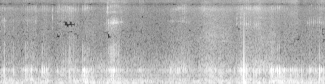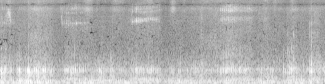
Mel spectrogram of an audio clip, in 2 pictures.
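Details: Gritty, a young male Domestic Shorthair kitten who lost one eye to an infection, playful and affectionate and up for adoption, purring softly and steadily in a low rumble indoors, with faint rustling and one sharp click.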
